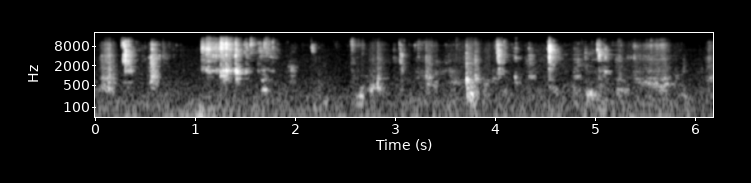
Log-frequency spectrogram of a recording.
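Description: A person eating rice and fried fish by hand, close to the microphone: soft chewing and scattered small clicks and crackles as the rice is mixed with the fingers on the plate, with a louder crunch a little after a second in.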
